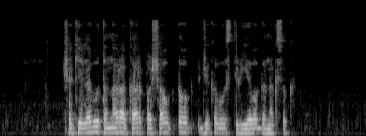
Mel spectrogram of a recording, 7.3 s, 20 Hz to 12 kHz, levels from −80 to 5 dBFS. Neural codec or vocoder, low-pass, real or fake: none; 7.2 kHz; real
